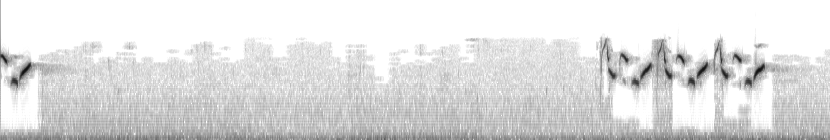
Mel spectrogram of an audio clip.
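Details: Afternoon song of a wren near bird feeders by woodland and a creek in the North Georgia foothills, NW of Atlanta: a clipped note at the start, then after a quiet gap a fast burst of about six bright, sliding whistles.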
